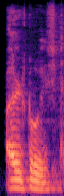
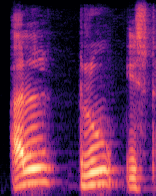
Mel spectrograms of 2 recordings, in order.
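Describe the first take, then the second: First: Said in the usual way. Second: अल्ट्रुइस्ट slowly as al - tru - ist; syllable-by-syllable. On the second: Shown as a demonstration. Teacher drills pronunciation for class, अल्ट्रुइस्ट slowly by syllable. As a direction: sound out अल्ट्रुइस्ट in three separate beats. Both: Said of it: "pronounce भी करना सीखना".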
